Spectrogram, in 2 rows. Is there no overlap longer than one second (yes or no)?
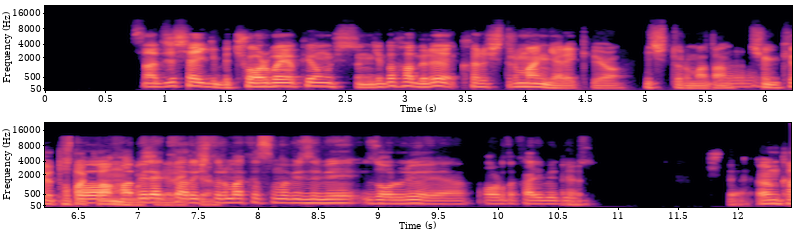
no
